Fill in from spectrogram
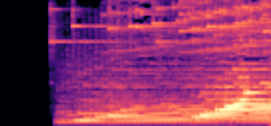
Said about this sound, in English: Wind chimes. I hear them in the distance.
